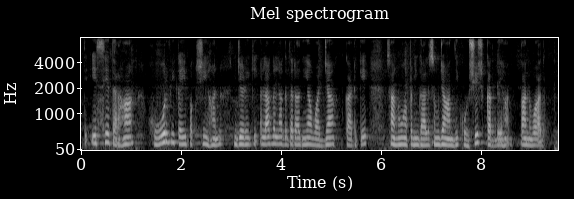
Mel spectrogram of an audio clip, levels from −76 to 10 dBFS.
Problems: none marked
